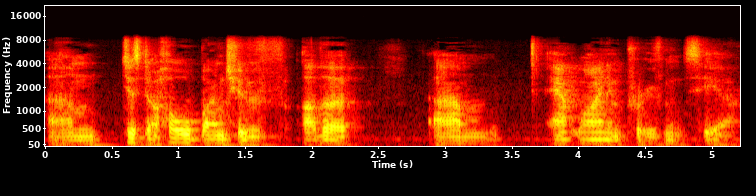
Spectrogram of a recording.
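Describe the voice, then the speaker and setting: Man, low-pitched, voice wearing out, casual webinar presenter, lots of ums and throat clearing. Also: level tone, a little slow, rough recording. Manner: casual, many fillers and restarts, throat clearing. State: losing his voice. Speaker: software product specialist presenting a webinar.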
